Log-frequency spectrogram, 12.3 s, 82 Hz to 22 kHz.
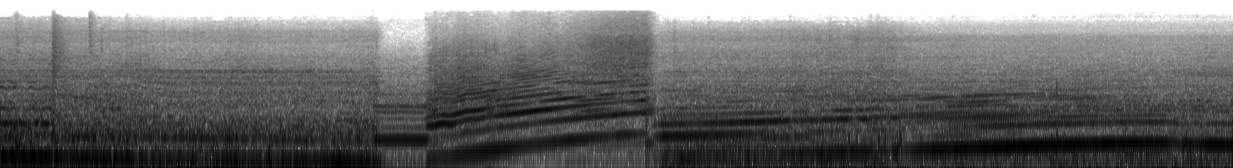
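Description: Ferrari F430's V8 engine under way: steady running, then about four seconds in a hard rev that climbs quickly in pitch for two to three seconds, then pulling steadily again with the pitch slowly rising.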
